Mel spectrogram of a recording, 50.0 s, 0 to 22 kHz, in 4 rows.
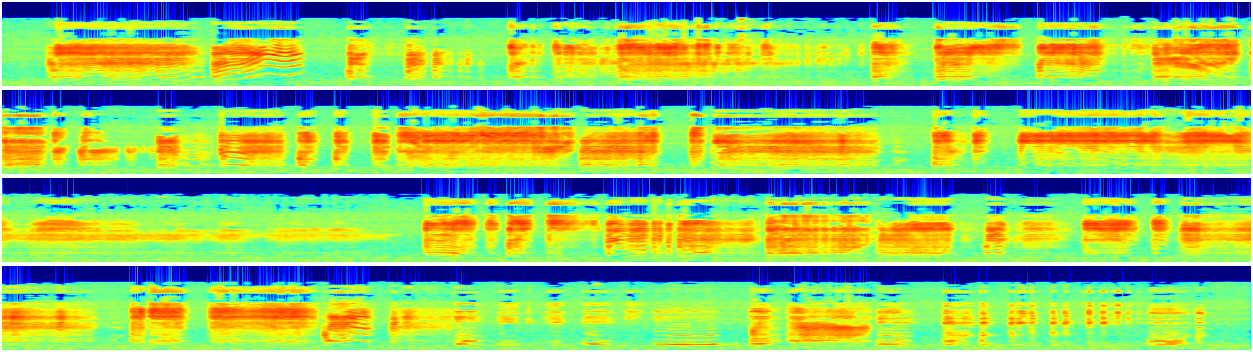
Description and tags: fart montage 3
fart, gas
